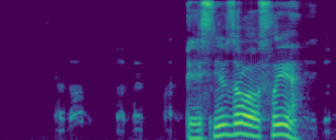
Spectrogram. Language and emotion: Russian, positive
